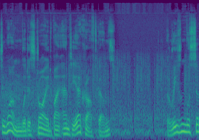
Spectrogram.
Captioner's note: rockets blast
